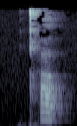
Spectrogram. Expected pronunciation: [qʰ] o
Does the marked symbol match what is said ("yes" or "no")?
yes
